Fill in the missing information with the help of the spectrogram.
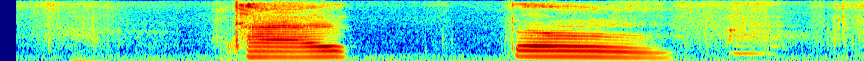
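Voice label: "tai2 feng1", Mandarin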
